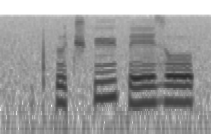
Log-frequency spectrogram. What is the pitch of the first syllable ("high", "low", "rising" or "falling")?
low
